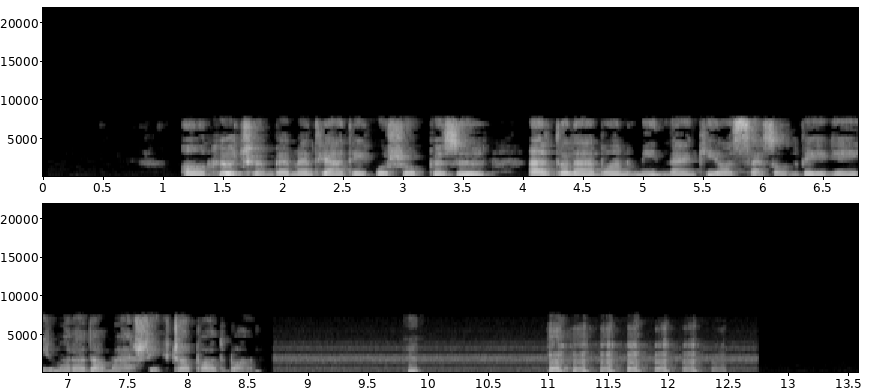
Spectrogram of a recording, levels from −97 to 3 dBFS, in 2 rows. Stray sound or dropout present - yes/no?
yes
